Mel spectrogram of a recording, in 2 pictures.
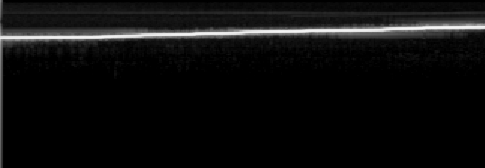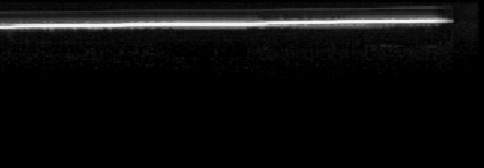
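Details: Hearing range test: a steady pure tone rising slowly in pitch from high to very high until it cuts off; a hearing test tone sweep.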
